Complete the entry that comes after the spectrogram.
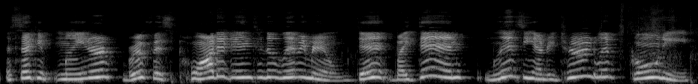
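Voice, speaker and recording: Female storybook reader, very high voice, unhurried and halting, with small stumbles. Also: animated, poor audio. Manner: halting, with stumbles and re-read words. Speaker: reader of a children's book. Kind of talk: read-aloud of a children's storybook.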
